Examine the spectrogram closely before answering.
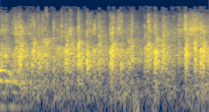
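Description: A crowd applauds steadily, a dense, even patter of many hands clapping at once, sustained at moderate loudness without a break, welcoming a student coming up to speak.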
